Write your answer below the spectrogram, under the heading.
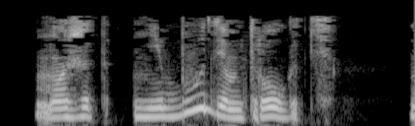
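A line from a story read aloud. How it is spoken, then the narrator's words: Hesitant suggestion. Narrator (Russian): неуверенно предложила я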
